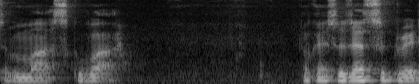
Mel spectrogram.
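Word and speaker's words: Москва: And perhaps another example, the capital of Russia, Moscow, is Moskva. So because of the last letter ah is stressed, it's not Moskva, it's Moskva. So I is the first O is unstressed, it's Moskva.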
